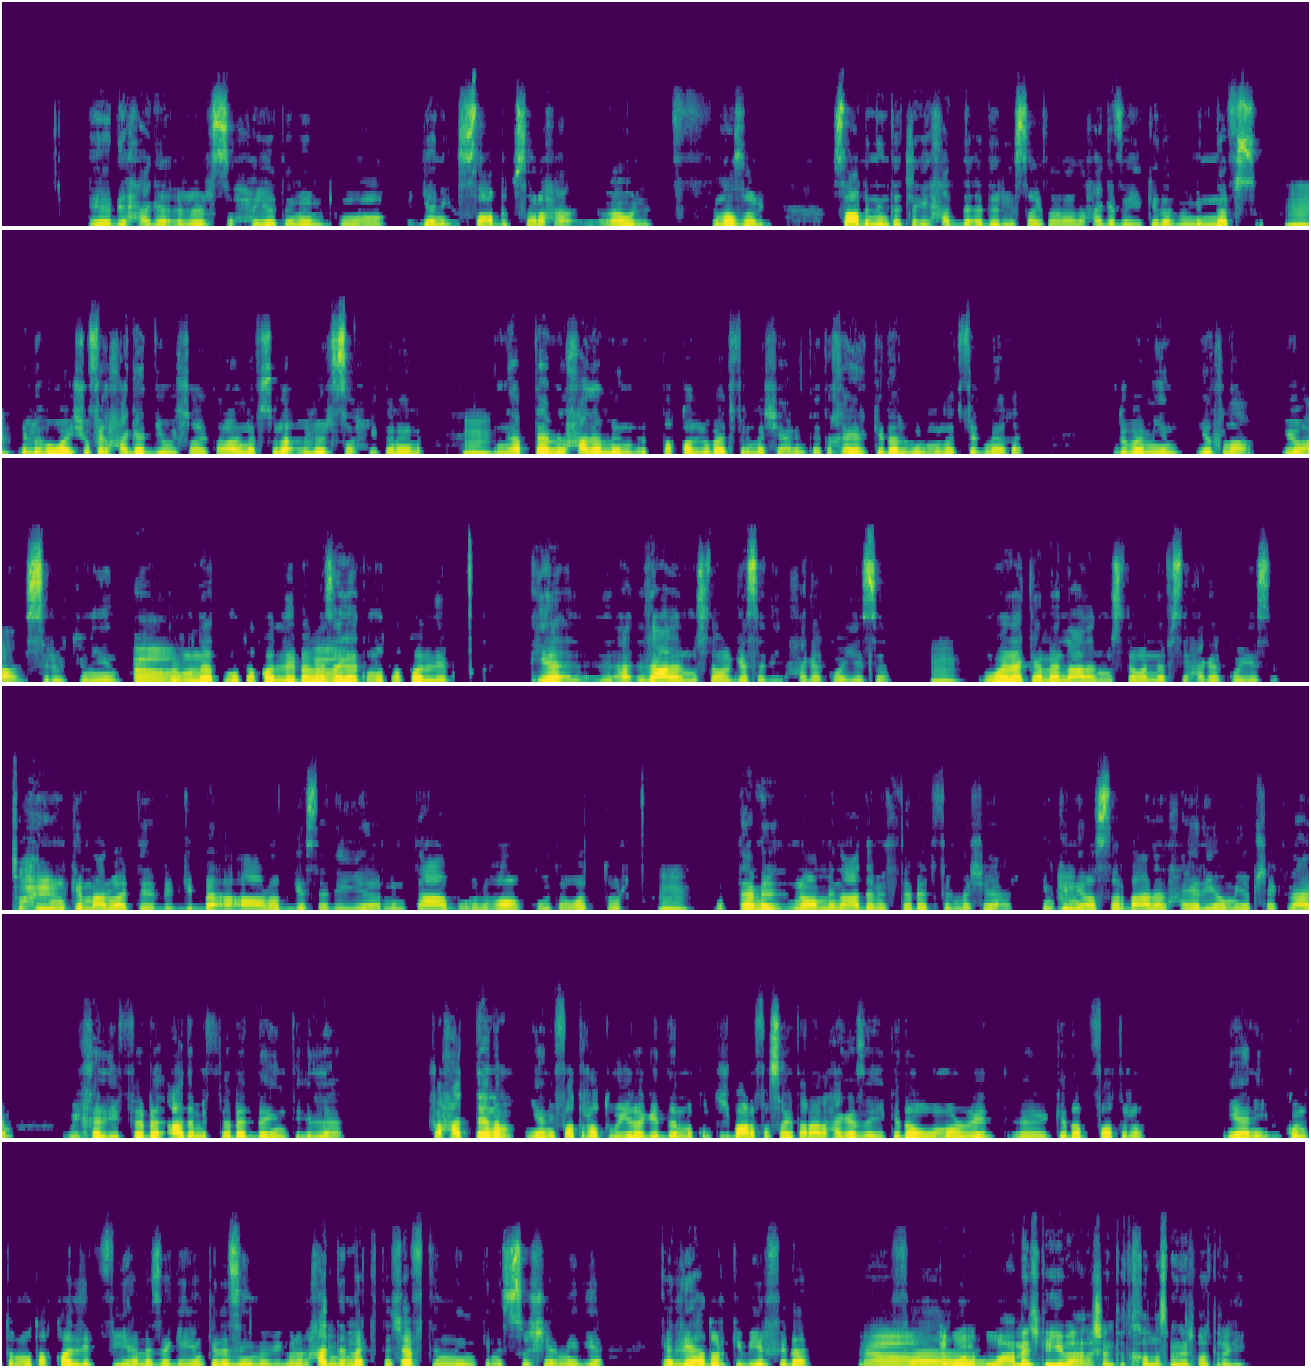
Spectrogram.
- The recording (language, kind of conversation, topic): Arabic, podcast, إزاي تعرف إن السوشيال ميديا بتأثر على مزاجك؟
- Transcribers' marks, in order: tapping; tsk; tsk; laughing while speaking: "زي ما بيقولوا"; other background noise; in English: "السوشيال ميديا"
